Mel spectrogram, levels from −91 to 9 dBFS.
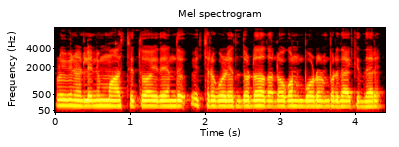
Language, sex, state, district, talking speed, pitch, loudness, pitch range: Kannada, male, Karnataka, Koppal, 135 wpm, 150 Hz, -15 LUFS, 145-150 Hz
